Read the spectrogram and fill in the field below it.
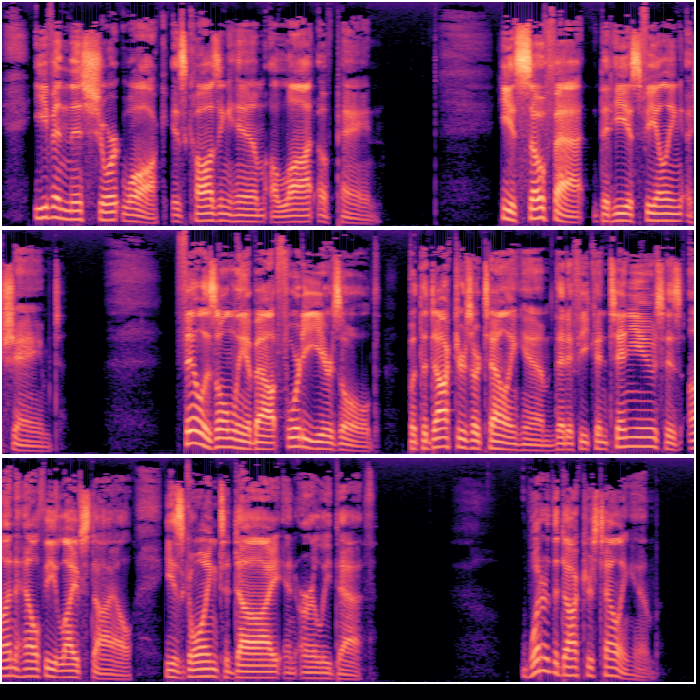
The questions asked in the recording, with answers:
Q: What are the doctors telling him?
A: They are telling him that if he continues his unhealthy lifestyle, he is going to die an early death.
